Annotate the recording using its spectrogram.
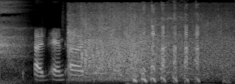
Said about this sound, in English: Yeah, can we get a little applause break for that? We should.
